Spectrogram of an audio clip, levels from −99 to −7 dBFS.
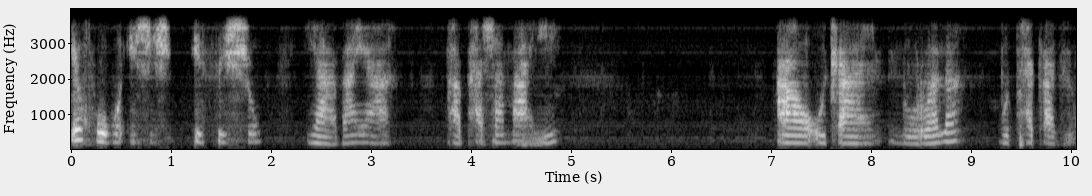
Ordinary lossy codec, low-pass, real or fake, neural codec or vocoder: none; 3.6 kHz; fake; vocoder, 22.05 kHz, 80 mel bands, HiFi-GAN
